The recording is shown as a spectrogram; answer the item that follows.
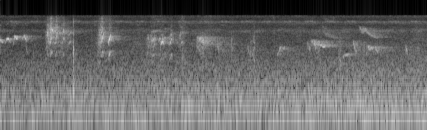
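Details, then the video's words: White-rumped shama singing in the wild: varied whistled and chirpy phrases, several short bright notes early, then sliding whistles and trills around the upper-middle range, over steady background hiss. "Mengintip Aksi Burung Murai Batu Ngotot Di Alam Liar"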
